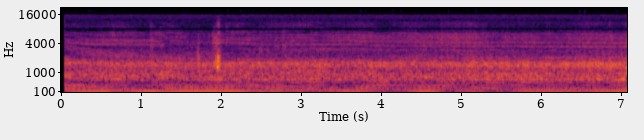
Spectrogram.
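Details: Lawn mower after repair: small engine holds a steady, even drone at constant speed with no knocks or misses; runs healthy.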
